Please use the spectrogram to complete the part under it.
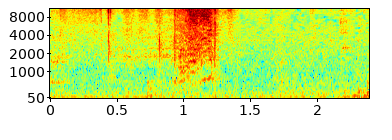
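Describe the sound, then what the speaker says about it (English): A jacket zipper is pulled up in one smooth, bright rasp lasting about a third of a second, with a couple of faint clicks before it in an otherwise quiet room. "if I zip it up, I'm not being strangled"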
